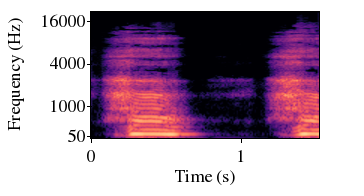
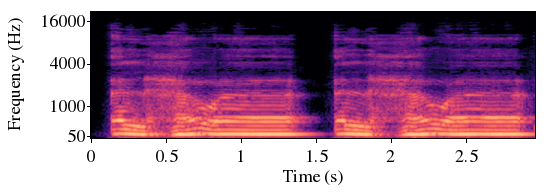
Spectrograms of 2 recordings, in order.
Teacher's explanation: it comes from a deeper part than English H. It comes from right at the bottom, close to the chest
